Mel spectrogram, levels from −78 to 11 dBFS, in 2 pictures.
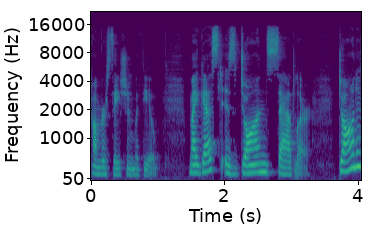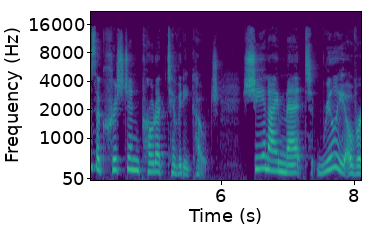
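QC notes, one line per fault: No faults heard in this speech recording.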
